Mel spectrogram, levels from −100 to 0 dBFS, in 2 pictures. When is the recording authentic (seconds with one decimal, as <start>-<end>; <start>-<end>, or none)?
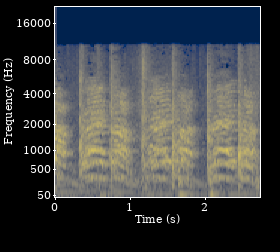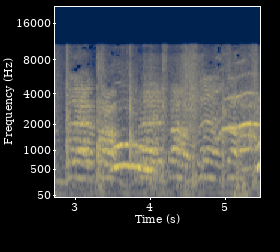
0.0-3.8; 4.7-5.5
